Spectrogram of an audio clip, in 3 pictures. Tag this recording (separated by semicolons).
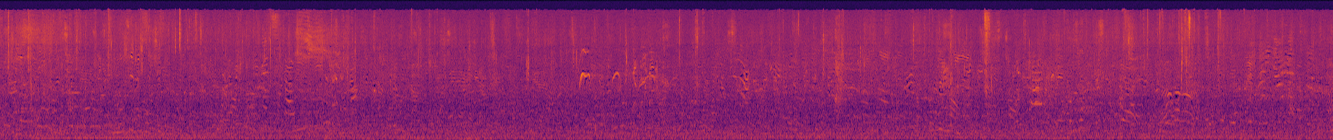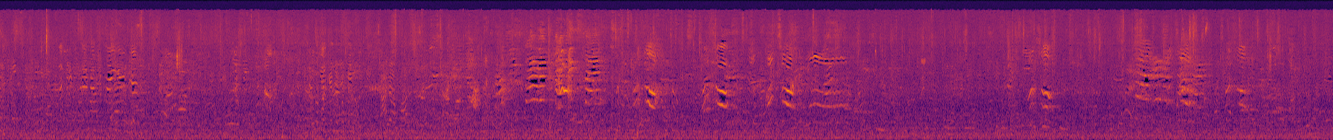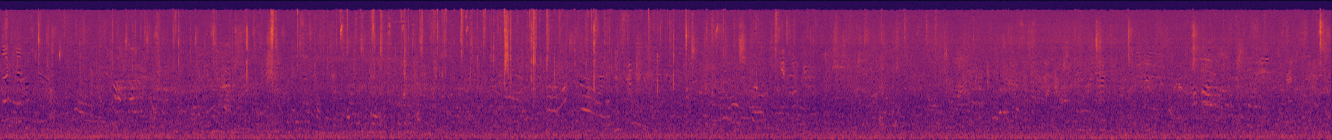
medium; urban; children; crowd; quiet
